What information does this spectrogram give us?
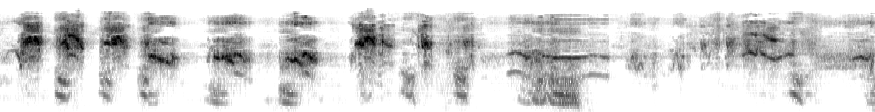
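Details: Partridge chirping while chicks fight with each other nearby: a rapid series of harsh, squawking notes, about three per second, then a longer raspy note and softer, scattered calls.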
